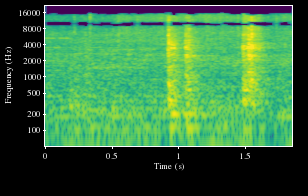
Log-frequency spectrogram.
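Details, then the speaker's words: Pitco fryer auto-filter cycle, filter pump's breaker tripped: drain valve opens to drop oil into the pan, two short sharp clunks about half a second apart over a quiet hum; valve actuating normally. "can hear that valve just opened all right now it's dropping the oil into the pan"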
